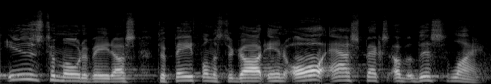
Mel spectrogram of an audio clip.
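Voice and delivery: preaching at full force. Acted. Preacher urging the congregation toward faithfulness, full-force preaching. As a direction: drive it home from the pulpit, loud and lifted.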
